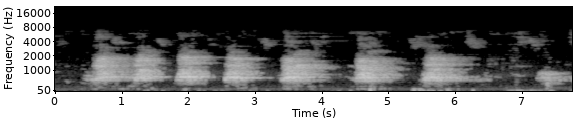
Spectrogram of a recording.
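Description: An animal calling over and over, about eight calls roughly a second apart, each lasting about half a second.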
